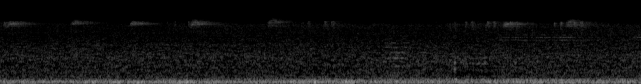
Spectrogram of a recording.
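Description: Outdoor ambience: a steady low rumble with short, high-pitched chirps repeating about every half-second, pausing midway and returning near the end.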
